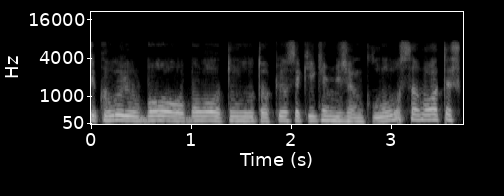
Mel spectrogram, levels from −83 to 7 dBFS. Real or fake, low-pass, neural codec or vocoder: fake; 7.2 kHz; codec, 16 kHz, 2 kbps, FreqCodec, smaller model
